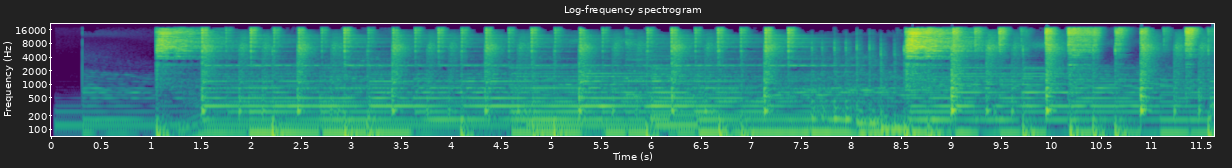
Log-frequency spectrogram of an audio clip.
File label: key of e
